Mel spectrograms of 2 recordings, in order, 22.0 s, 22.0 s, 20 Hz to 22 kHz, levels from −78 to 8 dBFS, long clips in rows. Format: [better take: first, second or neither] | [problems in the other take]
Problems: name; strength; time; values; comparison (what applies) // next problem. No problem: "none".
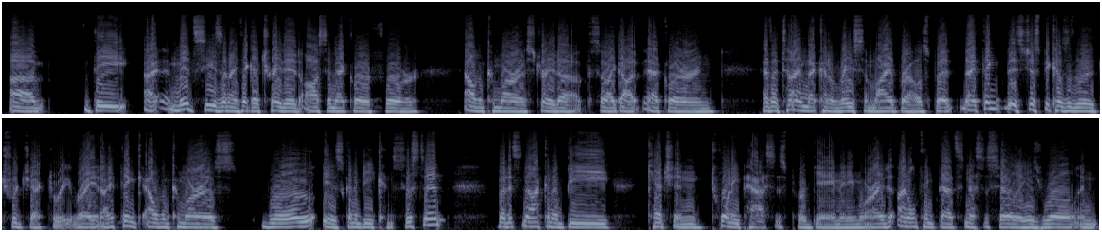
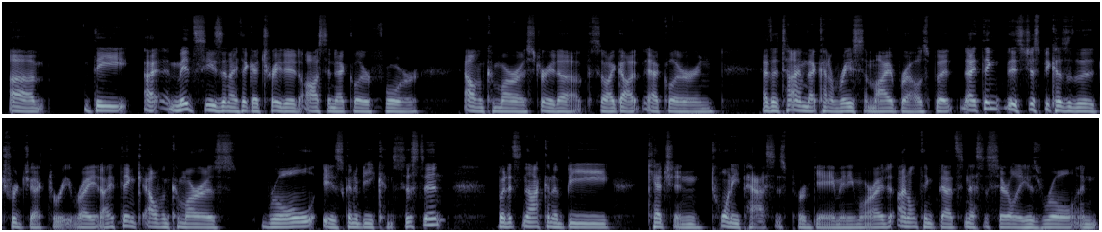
second | distortion; heavy; 24% of the sound clipped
